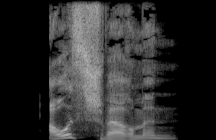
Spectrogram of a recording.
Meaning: to deploy
- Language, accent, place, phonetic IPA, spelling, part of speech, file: German, Germany, Berlin, [ˈaʊ̯sˌʃvɛʁmən], ausschwärmen, verb, De-ausschwärmen.ogg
